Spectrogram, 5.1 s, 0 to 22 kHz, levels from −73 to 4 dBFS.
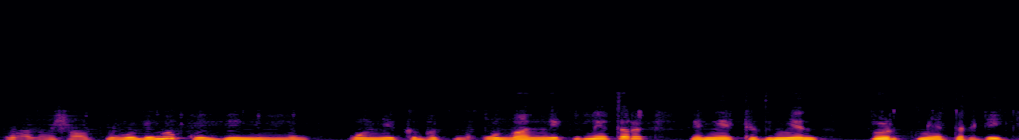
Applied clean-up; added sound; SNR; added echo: neural mask model DeepFilterNet 3.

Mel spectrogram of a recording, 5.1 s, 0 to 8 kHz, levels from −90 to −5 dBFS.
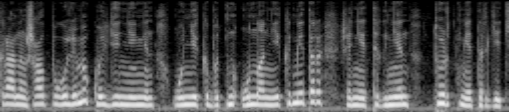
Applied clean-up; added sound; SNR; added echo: none; none; none; none.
